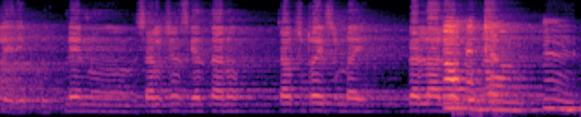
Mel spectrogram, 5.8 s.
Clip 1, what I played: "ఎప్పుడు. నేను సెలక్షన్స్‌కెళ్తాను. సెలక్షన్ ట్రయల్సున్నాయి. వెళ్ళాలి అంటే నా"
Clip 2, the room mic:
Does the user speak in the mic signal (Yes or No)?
Yes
